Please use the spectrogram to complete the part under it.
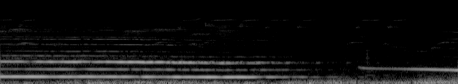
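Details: Howling dog: a sustained, even tone with strong overtones that fades after about three seconds, then a brief gap before a second, higher howl starts and slowly slides downward. A low rumble continues underneath.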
